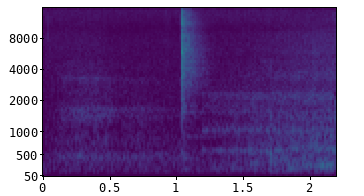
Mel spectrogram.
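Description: A network lab rack of switches and servers powering on: a single sharp click about a second in as the power comes on, followed by the cooling fans starting to run, their noise building steadily.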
